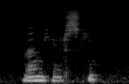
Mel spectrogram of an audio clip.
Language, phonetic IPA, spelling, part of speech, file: Polish, [vɛ̃ŋʲˈɟɛrsʲci], węgierski, adjective / noun, LL-Q809 (pol)-węgierski.wav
